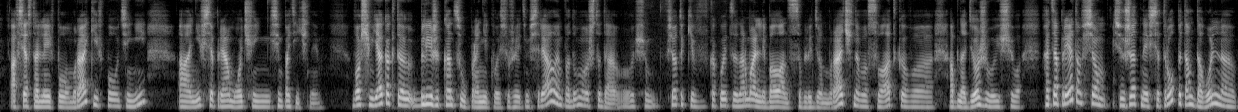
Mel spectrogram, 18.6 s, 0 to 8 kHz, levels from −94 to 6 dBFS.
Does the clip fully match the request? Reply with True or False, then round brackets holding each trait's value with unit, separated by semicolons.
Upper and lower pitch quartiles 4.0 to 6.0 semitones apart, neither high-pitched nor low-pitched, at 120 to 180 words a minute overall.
True (4.7 semitones; 160 Hz; 155 wpm)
